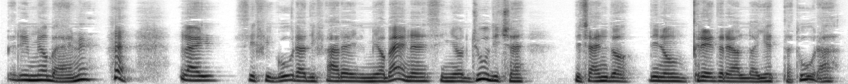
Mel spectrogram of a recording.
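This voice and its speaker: A man with a husky voice voicing Chiarcaro, a bitter middle-aged man branded a jinx, indignant and insistent in an audiobook reading. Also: on the high side, a little slow, pitched above the performer's own voice.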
